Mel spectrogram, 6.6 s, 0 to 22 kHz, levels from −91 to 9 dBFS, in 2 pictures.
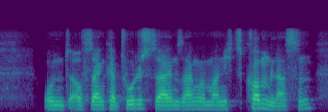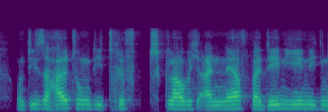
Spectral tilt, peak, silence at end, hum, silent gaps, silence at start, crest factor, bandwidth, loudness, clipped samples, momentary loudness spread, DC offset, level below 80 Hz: -5 dB/octave; -10 dBFS; 0 s; none; none; 0.45 s; 20 dB; 8 kHz; -29 LUFS; under 0.1%; 10 LU; under 0.1%; -68 dBFS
